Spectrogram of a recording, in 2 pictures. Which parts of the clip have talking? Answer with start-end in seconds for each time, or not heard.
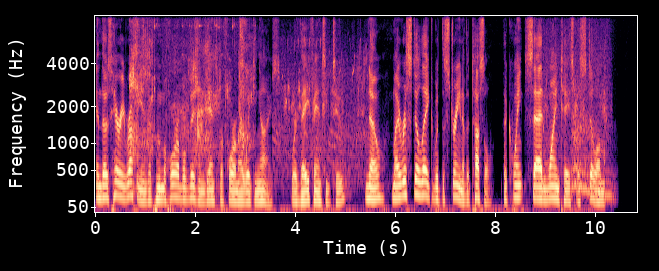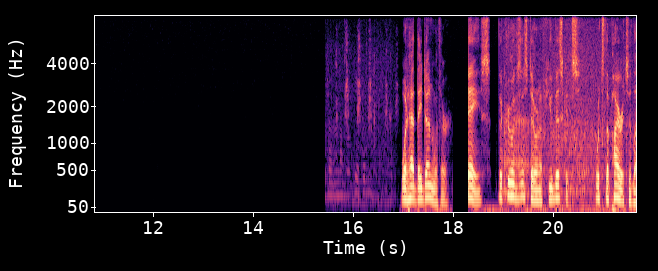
0.0-10.2, 16.9-21.6.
